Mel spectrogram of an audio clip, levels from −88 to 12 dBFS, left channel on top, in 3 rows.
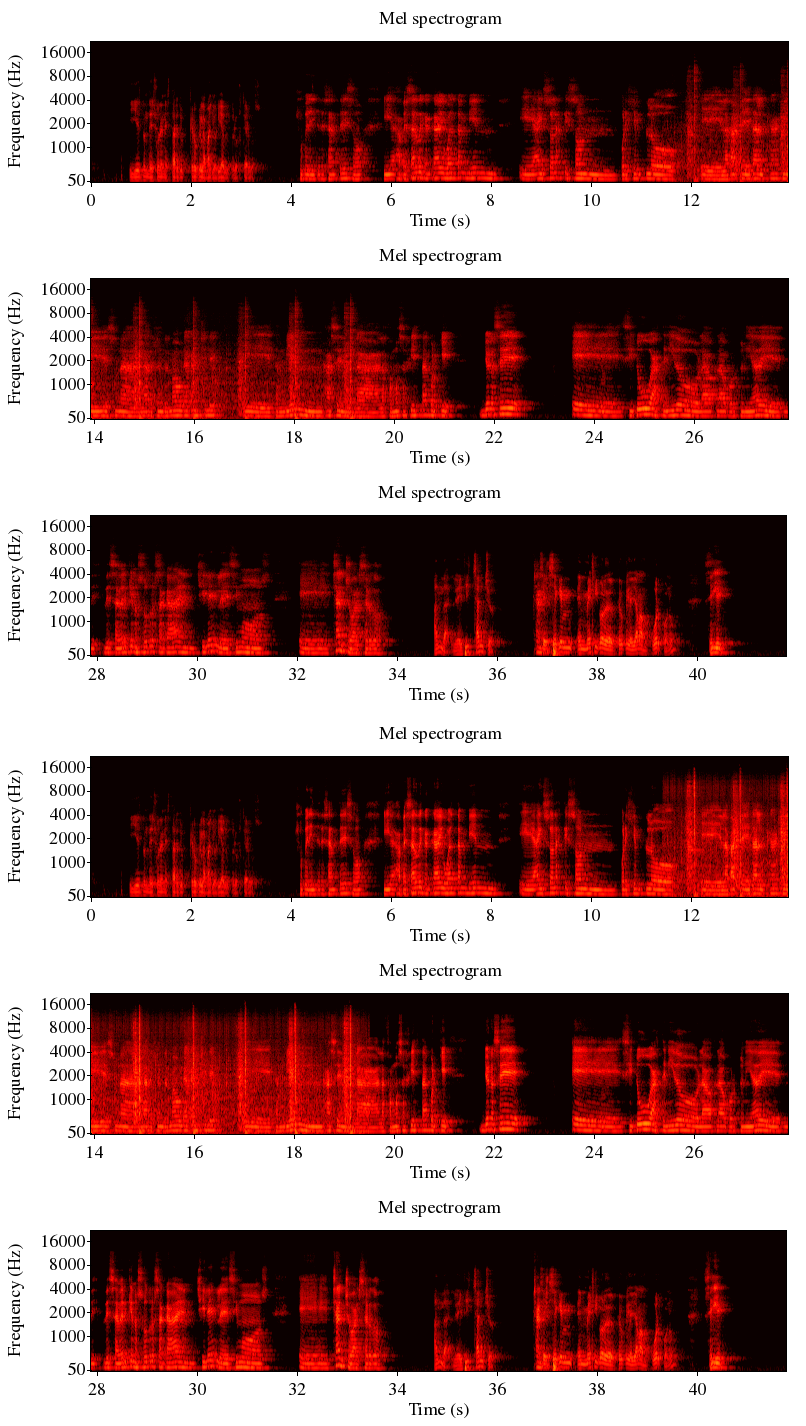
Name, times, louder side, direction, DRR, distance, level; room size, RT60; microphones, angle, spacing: voice 1, 0.8-3.4 17.3-17.4 24.1-24.3 34.7-35.9 36.9-39.6 40.2-40.5, equal, 5° left, 7 dB, 0.4 m, -44 dB
voice 2, 4.1-8.3 8.6-16.6 16.9-21.2 21.7-22.6 23.6-31.8 32.0-33.7 36.7-37.0 39.8-40.5, right 2 dB, 45° right, 6 dB, 1.4 m, -42 dB
sound 1, 11.4-19.5, right 10 dB, 70° right, 0.4 m, -44 dB
18.0 x 7.1 x 3.5 m, 0.71 s
head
